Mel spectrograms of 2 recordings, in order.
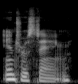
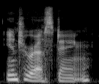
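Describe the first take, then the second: First: The word is said with only three syllables. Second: The word is said with all four syllables. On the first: "which is often pronounced interesting" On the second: "such as interesting"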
